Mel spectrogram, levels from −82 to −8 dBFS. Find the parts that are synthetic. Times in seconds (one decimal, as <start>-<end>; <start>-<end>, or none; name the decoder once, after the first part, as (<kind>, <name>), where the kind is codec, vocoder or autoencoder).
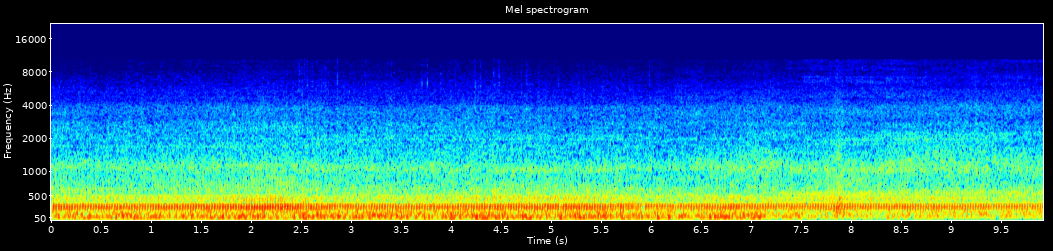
0.0-0.7 (vocoder, BigVGAN v2); 2.3-6.4; 9.4-9.9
